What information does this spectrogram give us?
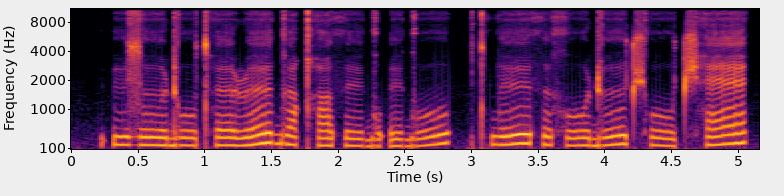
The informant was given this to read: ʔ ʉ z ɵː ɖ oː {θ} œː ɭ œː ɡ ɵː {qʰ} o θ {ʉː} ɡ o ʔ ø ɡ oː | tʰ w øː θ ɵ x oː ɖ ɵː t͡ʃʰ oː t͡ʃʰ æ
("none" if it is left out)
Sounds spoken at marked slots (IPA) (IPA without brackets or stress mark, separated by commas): tʰ, qʰ, øː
